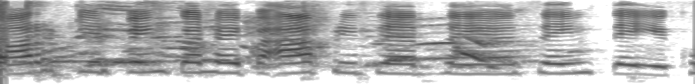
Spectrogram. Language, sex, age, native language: Icelandic, female, 11, Icelandic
